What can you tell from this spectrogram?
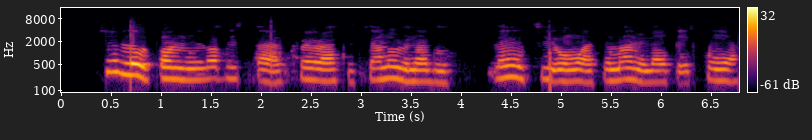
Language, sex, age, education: Yoruba, female, 15-29, secondary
